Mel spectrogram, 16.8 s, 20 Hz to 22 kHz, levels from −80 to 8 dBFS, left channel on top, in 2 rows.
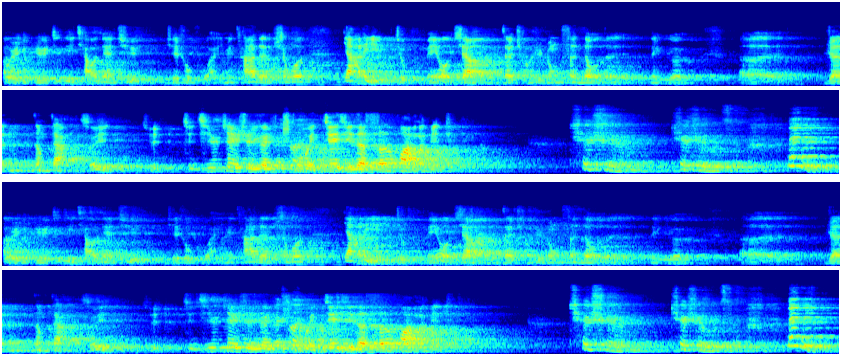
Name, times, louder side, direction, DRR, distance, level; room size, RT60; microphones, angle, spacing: voice 1, 0.0-6.9 7.4-7.8 8.2-9.5 9.8-13.2, left 2 dB, 60° left, 1 dB, 2.5 m, -27 dB
voice 2, 11.1-11.8 13.6-14.7 15.1-16.5, right 1 dB, 60° right, -2 dB, 6.7 m, -29 dB
28.0 x 24.5 x 4.1 m, 2.3 s
head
